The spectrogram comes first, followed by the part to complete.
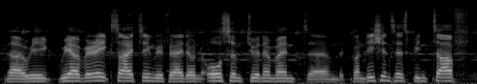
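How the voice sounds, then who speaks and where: Earnest tournament director. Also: male voice, a little high, steady tone, brisk, a bit bright. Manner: earnest, restarts and repeats words. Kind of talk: interview answers. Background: faint music.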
